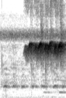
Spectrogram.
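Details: Pied bushchat in full voice: after a short pause, a sustained, shimmering, high-pitched trill rises in and holds for almost a second, with a thin steady background tone.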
